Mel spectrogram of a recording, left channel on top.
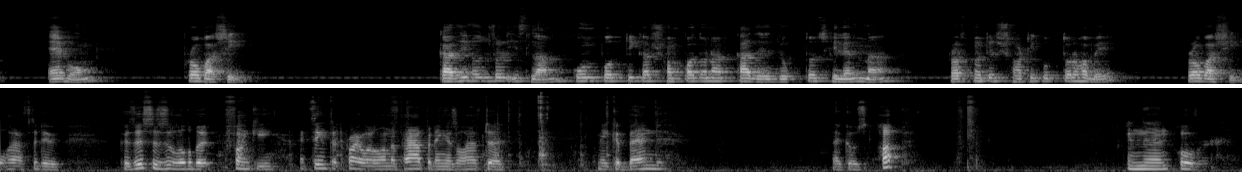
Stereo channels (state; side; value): different; both; correlation 0.00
